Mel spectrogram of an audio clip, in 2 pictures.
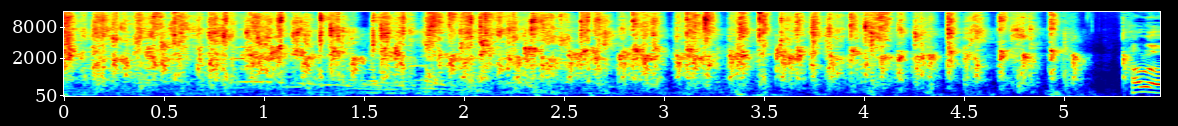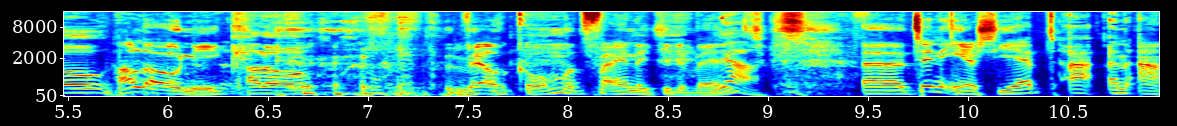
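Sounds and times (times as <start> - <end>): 
audience applause: 0.0 - 5.4
faint voices or cheers: 0.7 - 2.4
speech: 5.4 - 10.9.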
